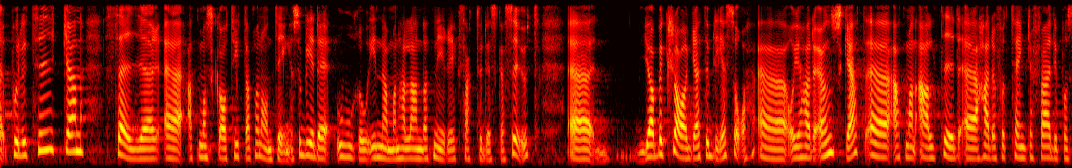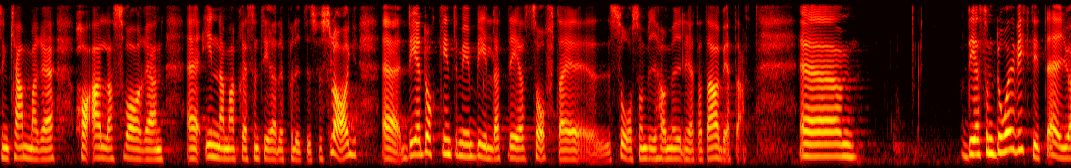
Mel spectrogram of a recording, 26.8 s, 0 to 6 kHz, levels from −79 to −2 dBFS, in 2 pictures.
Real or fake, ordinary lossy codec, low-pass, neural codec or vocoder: real; none; 5.4 kHz; none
